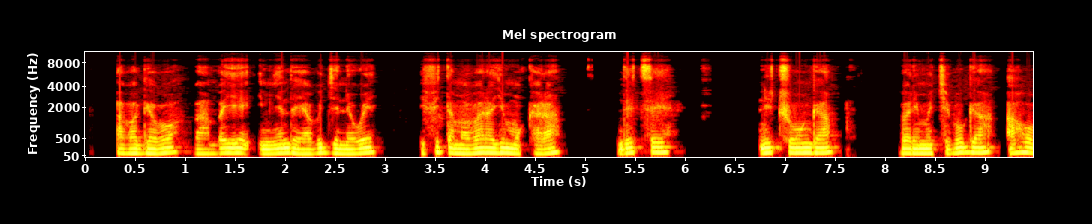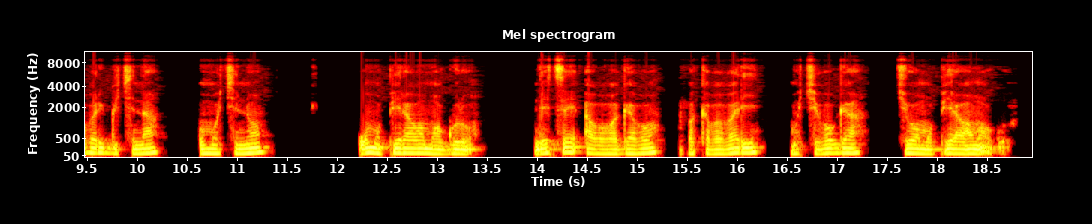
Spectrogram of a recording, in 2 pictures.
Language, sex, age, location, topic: Kinyarwanda, male, 18-24, Nyagatare, government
